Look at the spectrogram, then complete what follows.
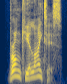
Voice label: "bronchiolitis", medical english uk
